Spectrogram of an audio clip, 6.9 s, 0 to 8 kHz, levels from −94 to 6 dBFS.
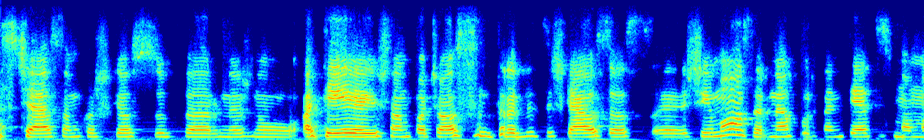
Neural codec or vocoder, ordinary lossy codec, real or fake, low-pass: none; Opus, 24 kbps; real; 7.2 kHz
